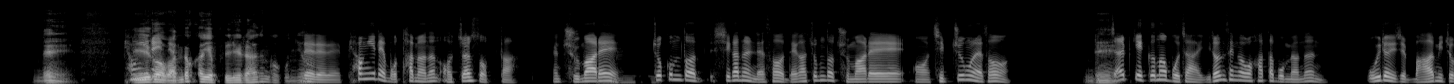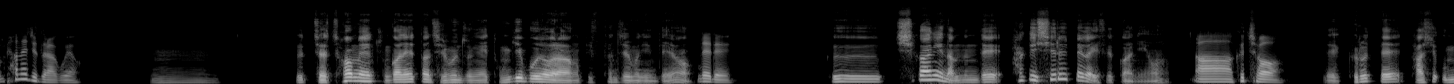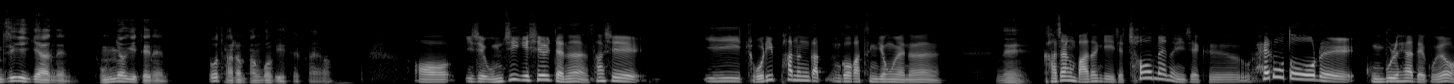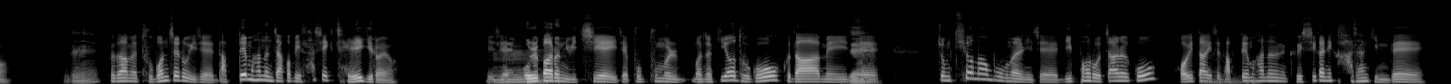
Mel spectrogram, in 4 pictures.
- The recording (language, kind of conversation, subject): Korean, podcast, 취미를 오래 유지하는 비결이 있다면 뭐예요?
- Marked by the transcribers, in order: teeth sucking; tapping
